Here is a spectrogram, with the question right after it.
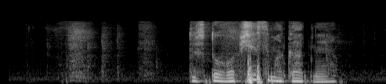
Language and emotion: Russian, angry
